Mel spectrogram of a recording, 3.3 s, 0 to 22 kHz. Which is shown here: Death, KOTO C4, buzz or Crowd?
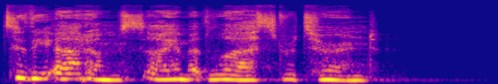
Death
